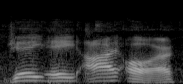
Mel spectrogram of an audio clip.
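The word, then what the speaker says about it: Jair: Atlanta jier jurgons at first name j a i r and pronounced J air jurgons he's from the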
